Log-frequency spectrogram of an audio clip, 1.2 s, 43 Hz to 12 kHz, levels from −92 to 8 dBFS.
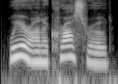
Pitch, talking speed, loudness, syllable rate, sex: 220 Hz, 305 wpm, -15 LUFS, 6.9 syllables/s, female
